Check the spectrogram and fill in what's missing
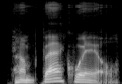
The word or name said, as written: humpback whale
